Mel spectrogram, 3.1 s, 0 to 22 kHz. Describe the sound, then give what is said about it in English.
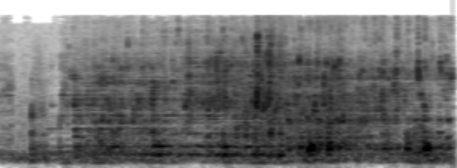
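Salted water, a 10-liter bucket of tap water with 350 grams of salt mixed as average ocean water, pours steadily from the bucket into a tank, a continuous splashing rush that starts abruptly and keeps going, with no one speaking. “Now I have to pour this into the tank.”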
